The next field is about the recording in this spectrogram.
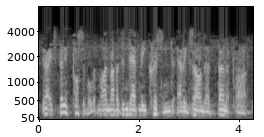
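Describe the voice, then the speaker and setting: A man's voice: medium pitch, animated, fast, close to an everyday voice. An actor playing a meek, forgetful failed salesman in a 1940s radio drama, hesitant and apologetic. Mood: wistful, secretive. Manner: timid, apologetic, hesitant, deferential. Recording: tinny, hissy old radio broadcast.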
